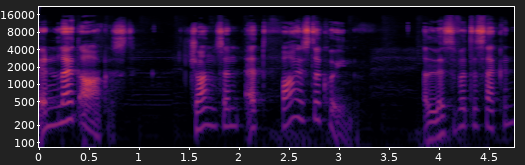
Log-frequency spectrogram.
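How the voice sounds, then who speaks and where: Music plays in the background as a woman speaks at a medium pitch and a moderate pace. Her intonation is lively, and her loudness swings widely. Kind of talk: history explainer narration. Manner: higher-pitched than usual.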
